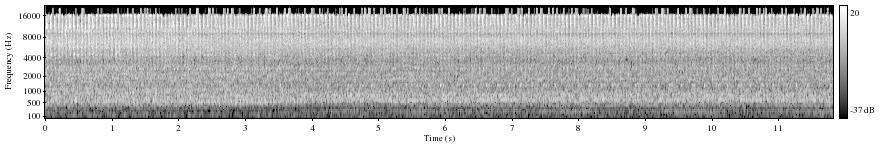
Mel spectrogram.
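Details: Mazda 3 MPS / Mazdaspeed 3: busy, sewing-machine-like ticking over a hissy engine note; strange engine noise, cause not pinned down.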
